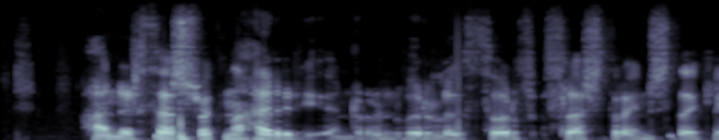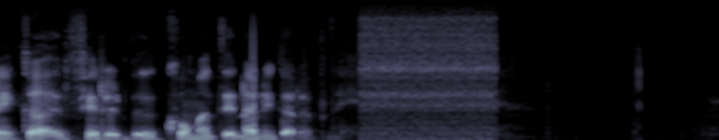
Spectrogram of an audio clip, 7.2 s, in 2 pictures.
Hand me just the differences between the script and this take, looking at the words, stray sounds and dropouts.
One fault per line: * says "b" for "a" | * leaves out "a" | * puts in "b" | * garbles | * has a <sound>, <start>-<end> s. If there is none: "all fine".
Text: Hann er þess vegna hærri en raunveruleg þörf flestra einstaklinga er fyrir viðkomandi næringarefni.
all fine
